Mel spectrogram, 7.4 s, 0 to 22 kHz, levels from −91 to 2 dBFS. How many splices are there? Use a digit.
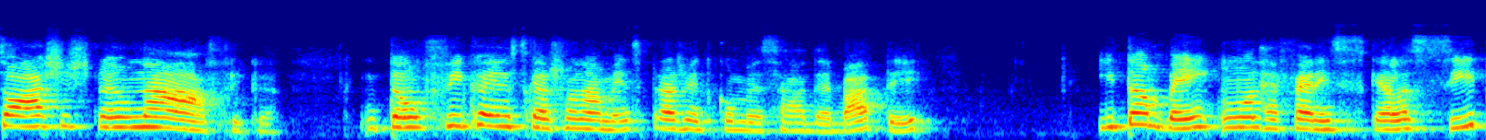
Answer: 1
